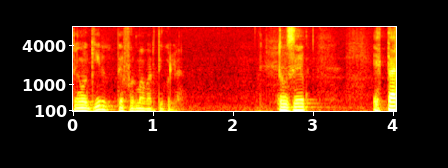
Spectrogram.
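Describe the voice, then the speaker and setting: At a fairly quick pace, a man with a Chilean accent speaks in a somewhat breathy voice, with a dark, mellow tone and ordinary pitch variation. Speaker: dentist. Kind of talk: podcast interview.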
